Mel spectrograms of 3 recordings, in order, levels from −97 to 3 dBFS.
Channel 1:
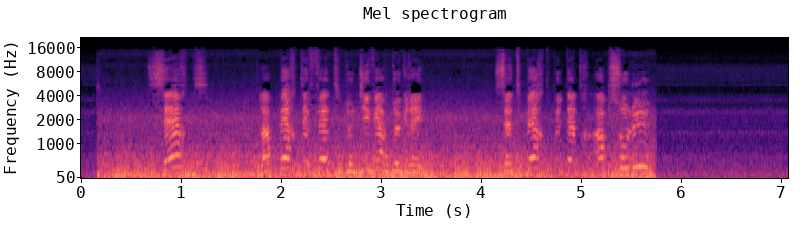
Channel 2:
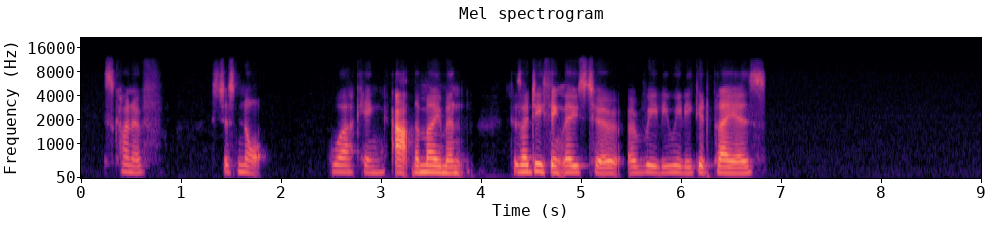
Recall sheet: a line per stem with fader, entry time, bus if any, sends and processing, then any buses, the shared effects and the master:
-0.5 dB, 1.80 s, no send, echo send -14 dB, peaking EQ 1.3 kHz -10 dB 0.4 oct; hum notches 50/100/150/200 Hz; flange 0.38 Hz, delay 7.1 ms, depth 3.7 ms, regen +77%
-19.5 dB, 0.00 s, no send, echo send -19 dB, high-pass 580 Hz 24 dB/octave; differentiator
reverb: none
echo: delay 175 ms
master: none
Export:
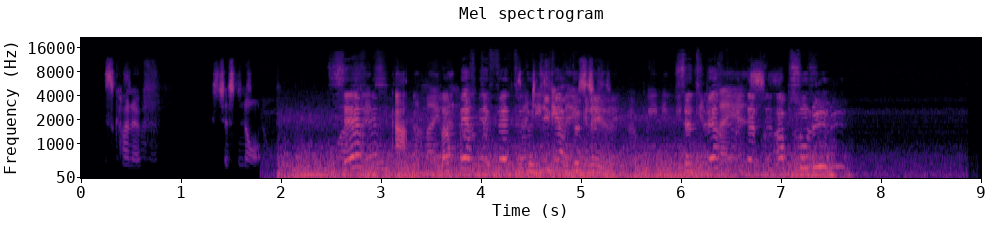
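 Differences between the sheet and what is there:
stem 1 -0.5 dB -> -12.5 dB; stem 2 -19.5 dB -> -8.5 dB

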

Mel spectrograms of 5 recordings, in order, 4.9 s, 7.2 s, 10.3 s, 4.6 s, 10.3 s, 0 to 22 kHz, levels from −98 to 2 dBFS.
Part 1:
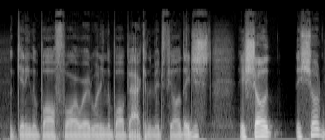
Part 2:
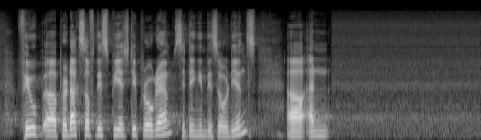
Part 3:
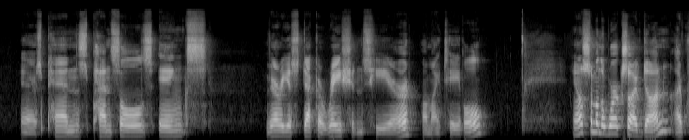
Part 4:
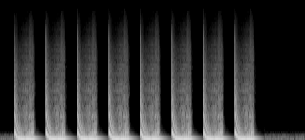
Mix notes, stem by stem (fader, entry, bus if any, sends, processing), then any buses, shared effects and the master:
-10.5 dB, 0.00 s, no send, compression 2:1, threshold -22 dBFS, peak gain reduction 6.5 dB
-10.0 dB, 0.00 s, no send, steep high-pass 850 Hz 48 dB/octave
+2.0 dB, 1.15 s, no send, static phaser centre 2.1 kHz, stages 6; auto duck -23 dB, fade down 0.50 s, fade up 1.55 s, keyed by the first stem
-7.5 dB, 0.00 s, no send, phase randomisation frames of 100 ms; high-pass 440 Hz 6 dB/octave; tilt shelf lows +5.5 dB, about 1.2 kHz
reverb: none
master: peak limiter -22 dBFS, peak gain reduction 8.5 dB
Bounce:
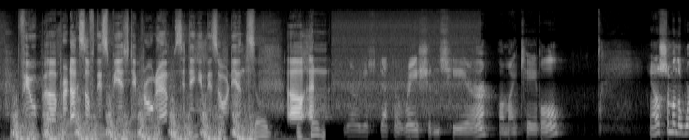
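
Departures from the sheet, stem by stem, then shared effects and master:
stem 1 -10.5 dB -> -19.5 dB; stem 2 -10.0 dB -> +1.5 dB; master: missing peak limiter -22 dBFS, peak gain reduction 8.5 dB

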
